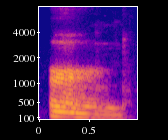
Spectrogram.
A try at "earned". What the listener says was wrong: You're rolling into that N, which is a difficult to pronounce.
